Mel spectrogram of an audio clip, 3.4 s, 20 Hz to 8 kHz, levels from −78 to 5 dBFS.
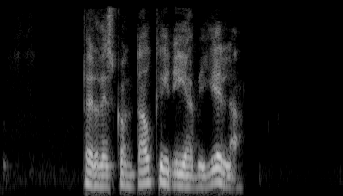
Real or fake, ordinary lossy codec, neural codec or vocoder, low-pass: fake; MP3, 48 kbps; codec, 24 kHz, 3 kbps, HILCodec; 7.2 kHz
